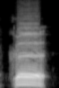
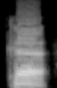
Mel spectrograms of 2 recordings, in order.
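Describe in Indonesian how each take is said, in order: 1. Vokalnya adalah bunyi e yang lemah. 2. Vokalnya adalah bunyi a yang jelas. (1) "Tidak dibaca ke" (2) "Namun ka"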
